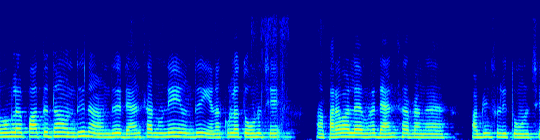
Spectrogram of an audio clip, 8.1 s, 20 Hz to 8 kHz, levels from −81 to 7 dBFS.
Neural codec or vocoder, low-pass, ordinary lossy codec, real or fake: none; 7.2 kHz; Opus, 32 kbps; real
